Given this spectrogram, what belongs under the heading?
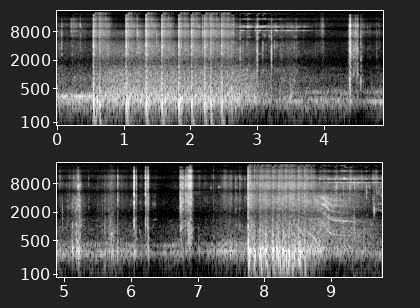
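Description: FAL rifle fire at the firing range in the video game Escape from Tarkov: a quick run of sharp shots at first, then scattered single cracks and a short final burst, loud and close.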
